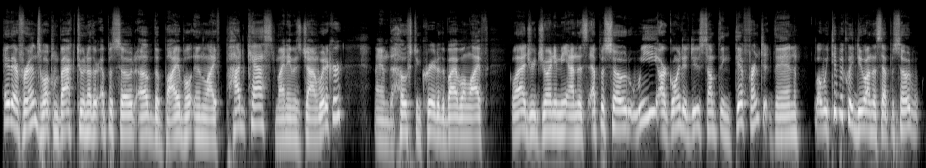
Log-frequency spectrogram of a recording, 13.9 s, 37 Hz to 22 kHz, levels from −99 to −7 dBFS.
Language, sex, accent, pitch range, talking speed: English, male, American, 135-200 Hz, 225 wpm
